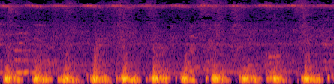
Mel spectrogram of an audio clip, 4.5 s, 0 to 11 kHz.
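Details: Fetal heartbeat at 9 months of pregnancy, heard in the womb: rapid, regular whooshing beats at about 150 a minute, within the normal range.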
